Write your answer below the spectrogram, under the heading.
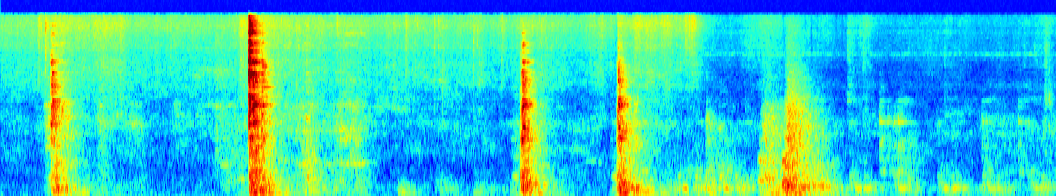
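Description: About five sharp knocks and clatters of kitchenware spread over several seconds: a nonstick frying pan and spatula knocking against a gas stove's grates as a crepe is lifted out onto a plate.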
